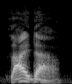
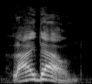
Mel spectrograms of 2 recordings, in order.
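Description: First: Said in the usual way. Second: Raised repeat. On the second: A narrator's reading. Repeats the order to the patient.

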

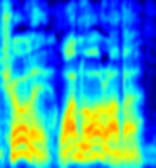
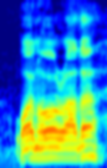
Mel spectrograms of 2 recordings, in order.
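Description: First: Said in the usual way. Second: "One or other" turned into a question; questioning echo. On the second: A narrator's reading. Mister Wickfield challenging the doctor's answer, questioning "One or other". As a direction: query "one or other" back at him.

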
